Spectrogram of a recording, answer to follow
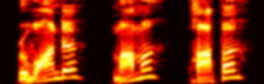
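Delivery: high, questioning call, name by name. A narrator's reading. Child wakes and looks for her family, calling out. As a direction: call out lightly for someone, rising on each name. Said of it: "comes out of her room calling".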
